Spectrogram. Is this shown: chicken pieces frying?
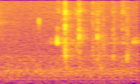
no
